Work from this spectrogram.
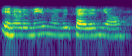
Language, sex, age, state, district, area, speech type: Tamil, female, 18-30, Tamil Nadu, Cuddalore, rural, conversation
